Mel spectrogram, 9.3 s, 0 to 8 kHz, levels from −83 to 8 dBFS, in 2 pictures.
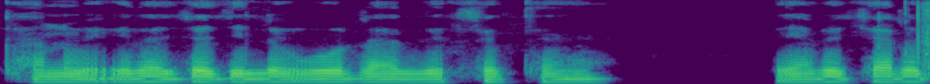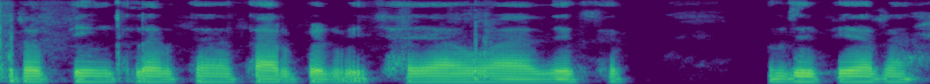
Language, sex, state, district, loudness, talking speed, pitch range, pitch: Hindi, male, Chhattisgarh, Raigarh, -18 LUFS, 150 wpm, 95-100 Hz, 100 Hz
